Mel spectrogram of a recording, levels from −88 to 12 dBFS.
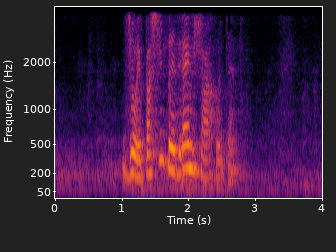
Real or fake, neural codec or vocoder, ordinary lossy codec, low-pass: fake; codec, 16 kHz, 1.1 kbps, Voila-Tokenizer; AAC, 24 kbps; 3.6 kHz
